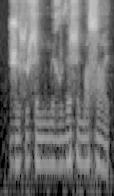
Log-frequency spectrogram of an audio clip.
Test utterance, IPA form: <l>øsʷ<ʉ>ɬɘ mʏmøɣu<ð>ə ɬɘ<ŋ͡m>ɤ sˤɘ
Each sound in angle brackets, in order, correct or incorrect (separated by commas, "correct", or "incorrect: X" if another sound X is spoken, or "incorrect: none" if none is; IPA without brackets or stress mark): incorrect: ʐ, incorrect: ɘ, correct, incorrect: m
